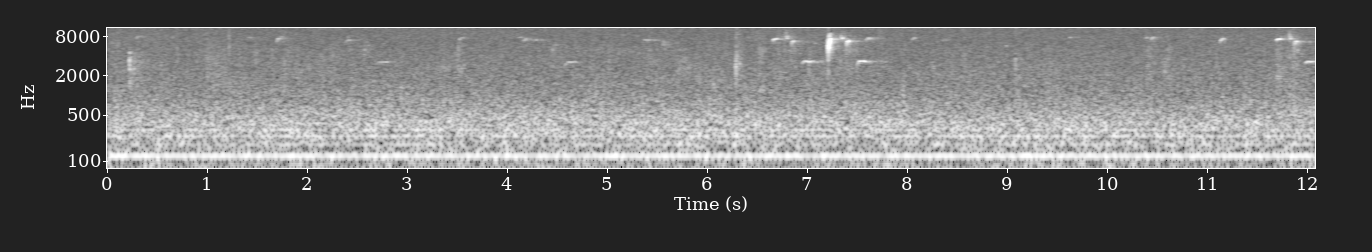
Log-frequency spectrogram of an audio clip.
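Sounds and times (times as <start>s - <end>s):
low background hum: 0.0s - 12.0s
small birds chirping: 1.3s - 8.6s, 10.3s - 12.0s.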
